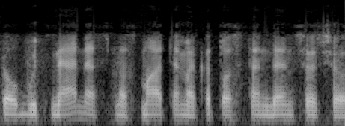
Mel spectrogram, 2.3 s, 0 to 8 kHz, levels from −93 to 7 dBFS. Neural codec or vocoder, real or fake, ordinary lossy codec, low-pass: none; real; AAC, 32 kbps; 7.2 kHz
